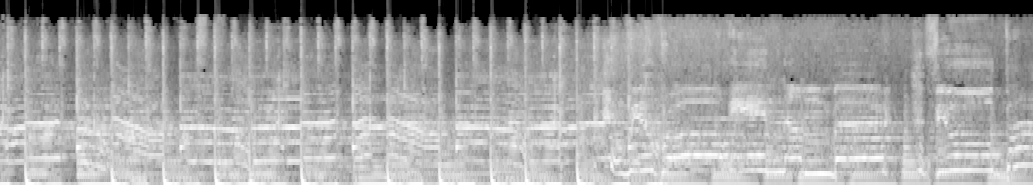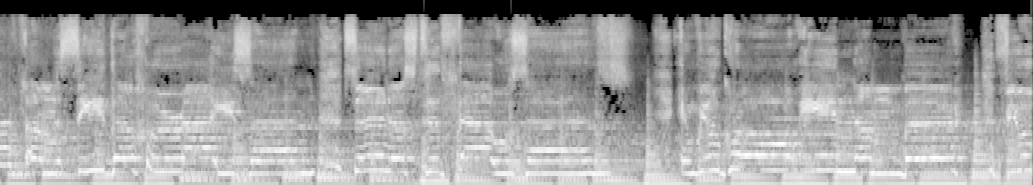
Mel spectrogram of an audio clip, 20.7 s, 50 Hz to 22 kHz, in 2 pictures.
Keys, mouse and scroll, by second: 1.6 ctrl+w, 4.4 ctrl+w, 6.1-20.6 drag.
